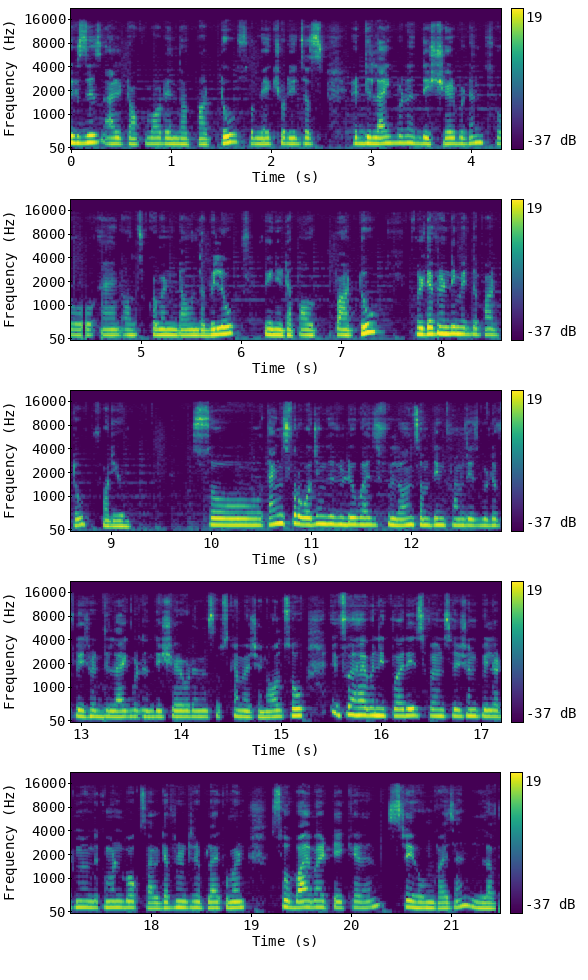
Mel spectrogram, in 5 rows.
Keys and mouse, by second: 7.4-7.8 middle drag, 8.4 shift+middle click, 9.3 ctrl+Tab, 10.1-10.4 middle drag, 10.7 shift+middle drag, 11.1 click, 12.6 n.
